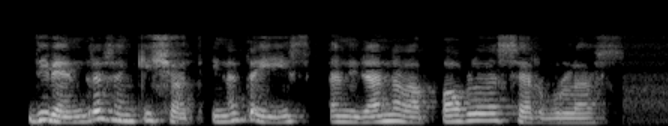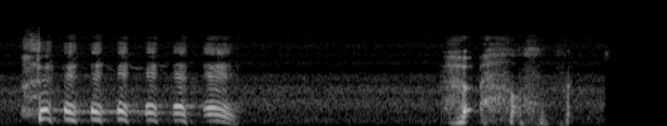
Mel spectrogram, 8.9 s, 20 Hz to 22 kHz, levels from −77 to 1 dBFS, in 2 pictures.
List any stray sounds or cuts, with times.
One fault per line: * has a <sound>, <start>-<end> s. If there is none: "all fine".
* has a laugh, 4.6-6.1 s
* has a laugh, 7.4-8.3 s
